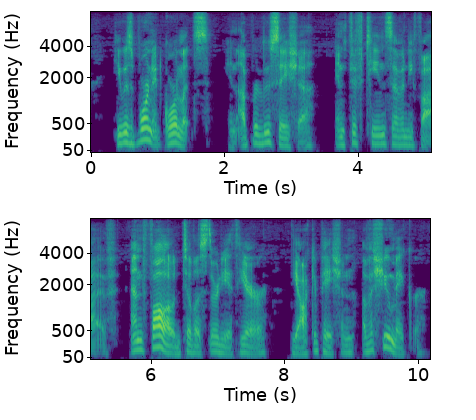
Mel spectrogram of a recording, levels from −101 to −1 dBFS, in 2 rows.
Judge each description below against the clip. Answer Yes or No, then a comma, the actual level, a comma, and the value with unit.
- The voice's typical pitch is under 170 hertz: Yes, low, 135 Hz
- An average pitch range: Yes, average, 4.4 semitones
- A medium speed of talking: No, slow, 125 wpm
